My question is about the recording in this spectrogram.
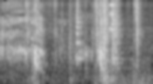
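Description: Excited high-pitched squeals from a person, each sliding down in pitch: one about half a second in and a louder cluster past the middle.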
